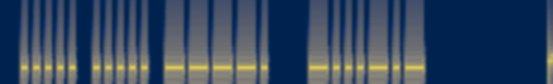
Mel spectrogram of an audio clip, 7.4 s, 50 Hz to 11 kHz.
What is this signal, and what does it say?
Morse code, heard as a keyed tone, about 15 wpm, 700 Hz. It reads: 559 <BK>
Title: SOTA QSO Practice 15wpm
